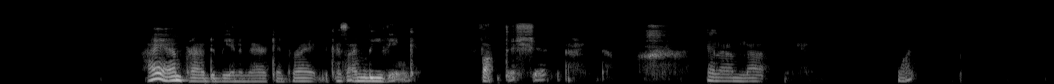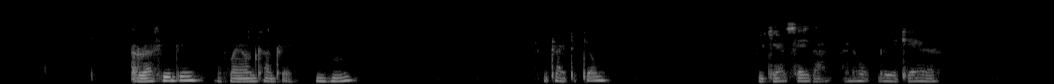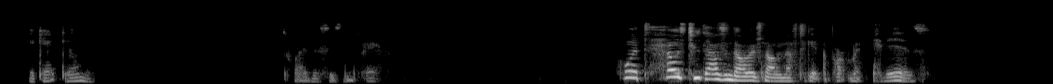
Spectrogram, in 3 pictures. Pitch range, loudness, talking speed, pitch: 145-185 Hz, -27 LUFS, 115 wpm, 155 Hz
